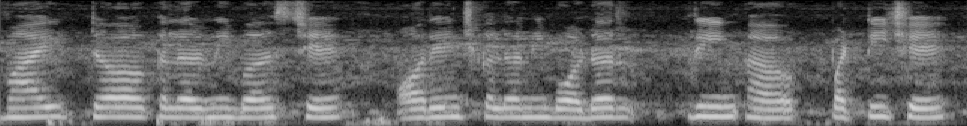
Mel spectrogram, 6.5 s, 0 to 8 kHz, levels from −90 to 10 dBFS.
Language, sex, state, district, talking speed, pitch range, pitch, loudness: Gujarati, female, Gujarat, Valsad, 120 wpm, 210-225 Hz, 215 Hz, -14 LUFS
